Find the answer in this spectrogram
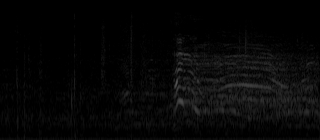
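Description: Faint footfalls and scuffs on the taekwondo mat, then about a second and a half in, a sudden high-pitched shout.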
